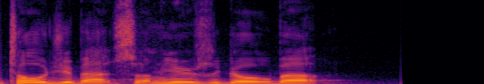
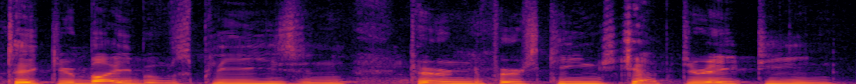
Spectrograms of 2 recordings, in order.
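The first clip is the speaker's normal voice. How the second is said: softer, lightly put-on English accent; mock English accent; 4 dB quieter than usual. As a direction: read the scripture call in a hint of an English accent. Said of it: "start talking with an English brogue".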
